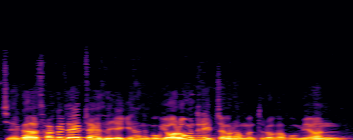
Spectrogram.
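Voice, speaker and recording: A man's voice: mid-range voice, sing-song, very fast, darkish tone. A young man preaching a sermon as pastor, quizzing his congregation and pressing them on their answers. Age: young adult. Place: church sanctuary. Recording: long hall reverb.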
